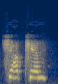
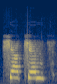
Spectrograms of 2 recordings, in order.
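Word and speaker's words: 시아티엔 (夏天): 그 일성, 둘 다 일성, 일성입니다. 그래서 발음은 시아티엔, 시아티엔.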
